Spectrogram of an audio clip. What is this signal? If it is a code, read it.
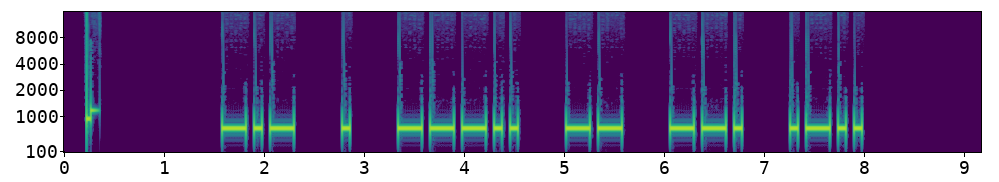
Morse code, heard as a keyed tone, about 15 wpm, spaced as for 11 wpm, 700 Hz. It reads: KE8MGL
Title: USA Call Signs - 2x Character Spacing - 15wpm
